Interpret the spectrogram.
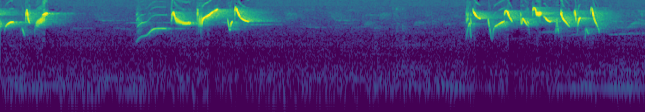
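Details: Sanger, or grey singing finch, a songbird valued for its luxurious roll: two short bursts of high, fast whistled notes with sweeping slurs and chirps, separated by a quiet pause of about two seconds.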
